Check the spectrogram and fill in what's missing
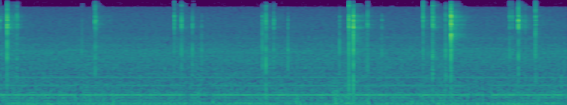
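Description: Seashells are tapped by hand, giving quiet, sharp, bright clicking taps at an uneven pace over a low steady hum. About fourteen short clicks stand out, with no ringing after each.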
